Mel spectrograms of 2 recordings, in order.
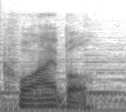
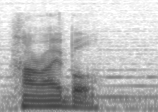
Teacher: I pronounce it with an A sound, like in hard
